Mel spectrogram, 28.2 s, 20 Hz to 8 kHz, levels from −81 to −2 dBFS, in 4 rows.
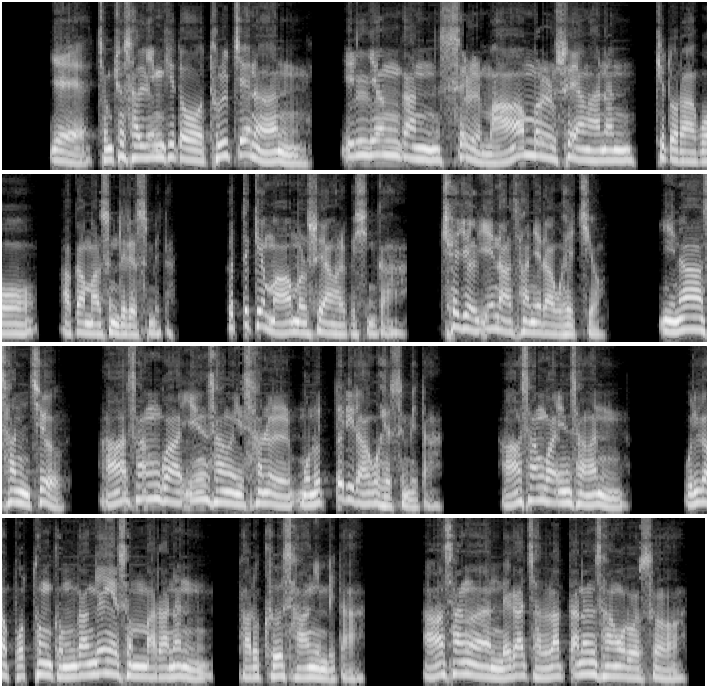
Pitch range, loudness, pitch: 120-160 Hz, -15 LUFS, 135 Hz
